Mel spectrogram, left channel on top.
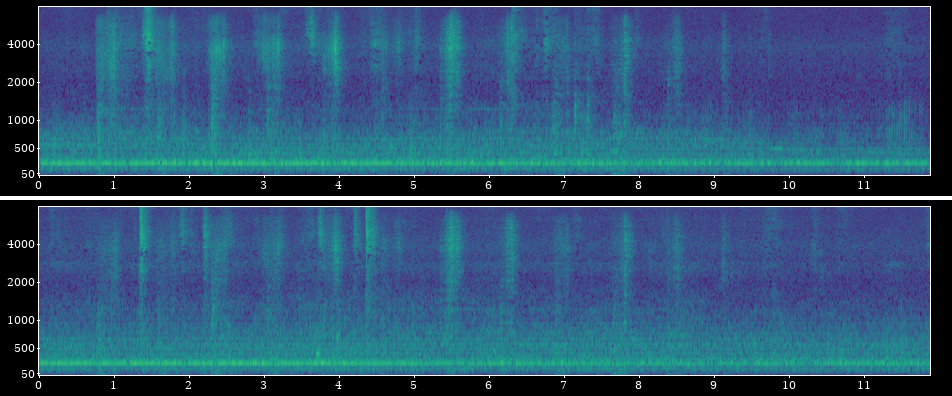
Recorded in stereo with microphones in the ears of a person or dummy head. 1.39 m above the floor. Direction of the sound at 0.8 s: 50° left (ahead or behind).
